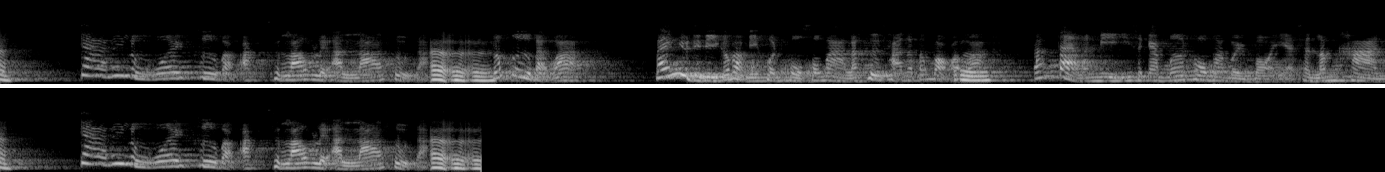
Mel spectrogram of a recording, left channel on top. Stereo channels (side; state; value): right; drops out; at 4.9 s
